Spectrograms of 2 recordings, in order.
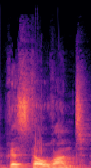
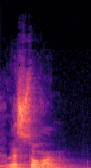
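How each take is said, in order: First: It is pronounced with fully German sounds. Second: It is pronounced French-style with a German accent. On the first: The speaker calls it wrong. "try to pronounce it in a German way" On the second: The speaker calls it right. "pronounce it in a French way, but with a German accent"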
